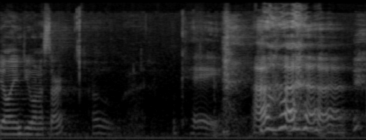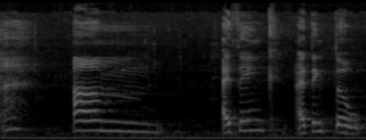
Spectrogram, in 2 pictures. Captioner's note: laughs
